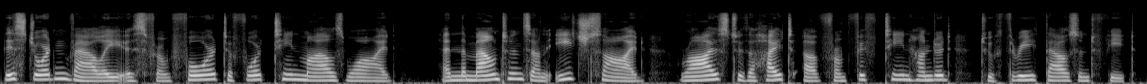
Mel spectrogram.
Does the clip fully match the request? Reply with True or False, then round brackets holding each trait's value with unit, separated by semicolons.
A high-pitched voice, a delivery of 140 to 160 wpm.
True (195 Hz; 145 wpm)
